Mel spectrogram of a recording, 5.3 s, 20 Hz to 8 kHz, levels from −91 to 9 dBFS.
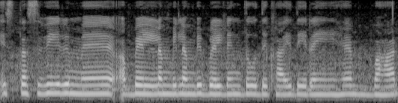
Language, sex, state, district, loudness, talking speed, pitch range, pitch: Hindi, female, Bihar, Saharsa, -18 LUFS, 170 wpm, 195-210 Hz, 200 Hz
